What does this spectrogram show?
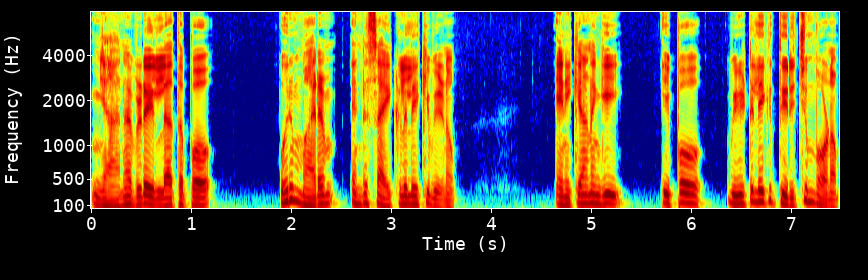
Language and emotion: Malayalam, sad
